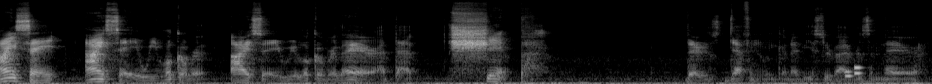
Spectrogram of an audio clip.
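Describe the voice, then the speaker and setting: A raspy, put-on character voice at a moderate pace, with long, frequent pauses and clear background noise. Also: man. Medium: actual play.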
